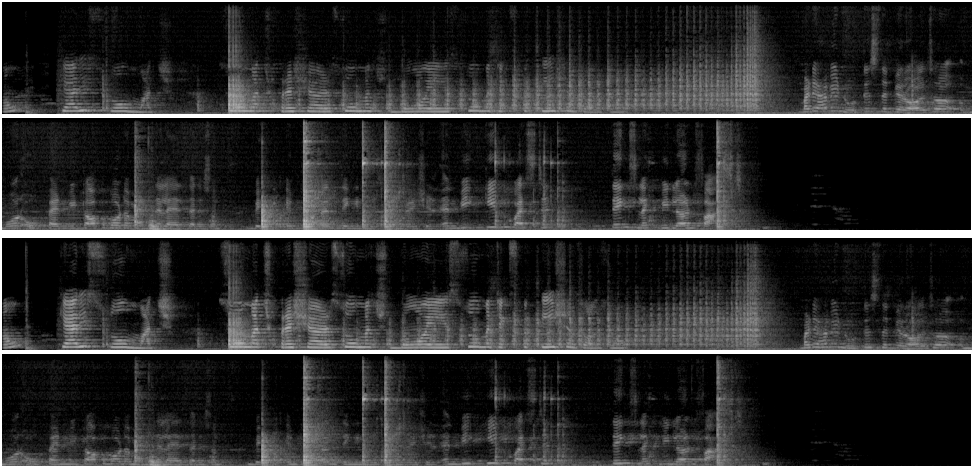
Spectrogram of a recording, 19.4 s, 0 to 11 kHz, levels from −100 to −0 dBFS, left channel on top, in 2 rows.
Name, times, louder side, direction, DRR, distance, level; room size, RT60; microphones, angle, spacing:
voice 1, 0.0-0.3 0.6-1.7 2.2-6.3 15.6-15.7, right 4 dB, 80° right, 0.8 m, -44 dB
sound 1, 0.6-17.3, left 2 dB, 20° left, 0.7 m, -47 dB
voice 2, 8.0-15.2 15.8-17.1, left 3 dB, 55° left, 1.3 m, -51 dB
25.0 x 19.5 x 9.0 m
head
